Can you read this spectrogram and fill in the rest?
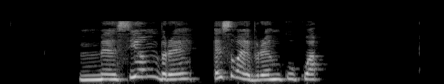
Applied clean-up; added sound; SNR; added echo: none; none; none; none.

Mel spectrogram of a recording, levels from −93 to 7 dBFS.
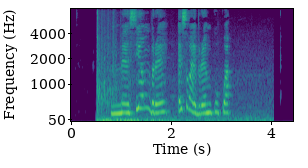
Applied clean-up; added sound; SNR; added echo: none; Bird; 8 dB; none.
